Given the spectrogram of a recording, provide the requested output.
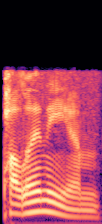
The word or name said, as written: pollinium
